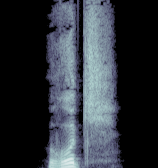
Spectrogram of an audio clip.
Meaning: trip; slip
- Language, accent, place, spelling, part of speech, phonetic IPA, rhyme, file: German, Germany, Berlin, Rutsch, noun, [ʁʊt͡ʃ], -ʊt͡ʃ, De-Rutsch.ogg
